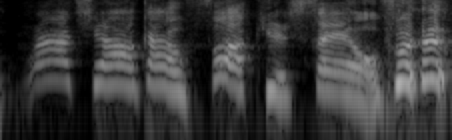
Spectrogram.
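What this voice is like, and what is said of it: Thick Southern drawl. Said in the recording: “You could barely understand that drawl is so thick. You can barely understand her ... she's just got this accent that is in fucking sane”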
